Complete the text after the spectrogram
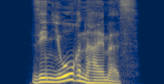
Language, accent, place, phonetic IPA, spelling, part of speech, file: German, Germany, Berlin, [zeˈni̯oːʁənˌhaɪ̯məs], Seniorenheimes, noun, De-Seniorenheimes.ogg
- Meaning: genitive singular of Seniorenheim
